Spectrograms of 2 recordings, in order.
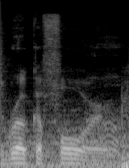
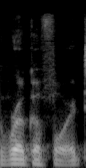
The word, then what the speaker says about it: Roquefort: you got andrew uh the correct answer you actually pronounce brawl is roca four oh i've never heard it pronounced that way in my entire life but yes to to the american eye it looks like roca fort yes all right question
